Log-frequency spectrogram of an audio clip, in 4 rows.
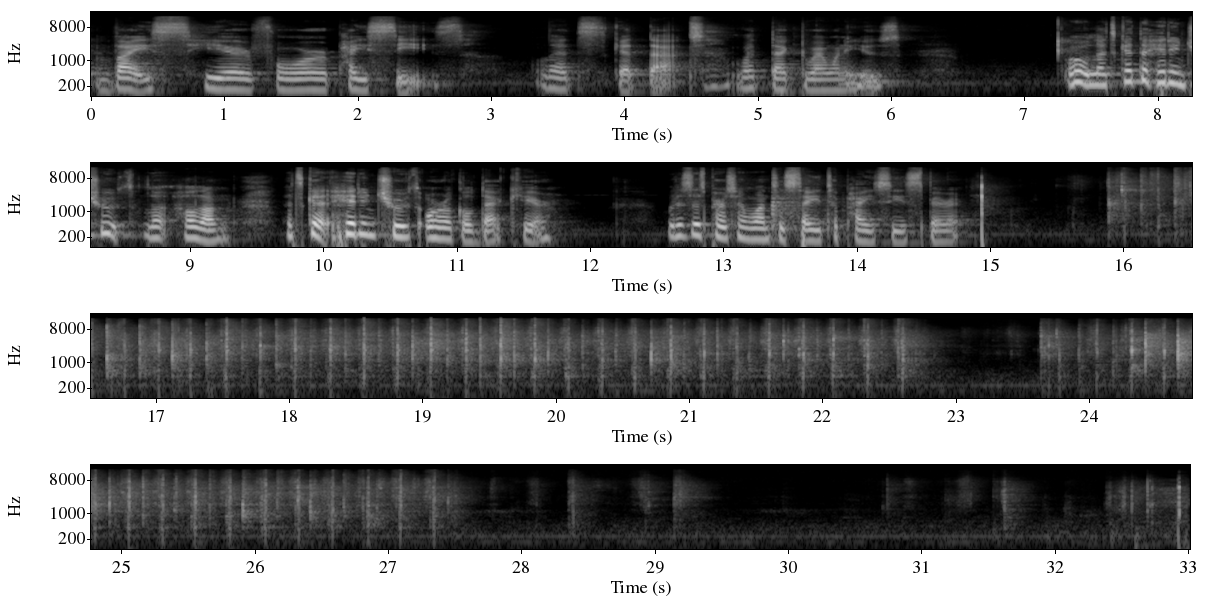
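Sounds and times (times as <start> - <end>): cards being shuffled: 15.6 - 29.4, 30.7 - 33.0.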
